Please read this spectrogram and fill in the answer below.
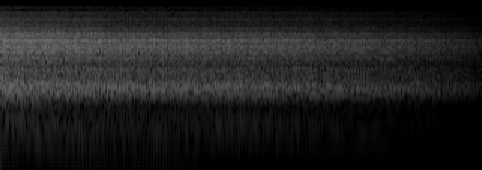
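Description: The closing tail of a dark psytrance track: a synth wash with shifting, sliding tones rings out and fades away steadily, cutting to silence right at the end.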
